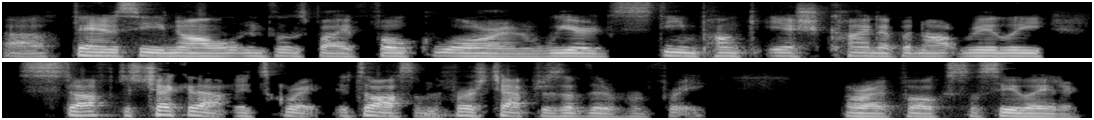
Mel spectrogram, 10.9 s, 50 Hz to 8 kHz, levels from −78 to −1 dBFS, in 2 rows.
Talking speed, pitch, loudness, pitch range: 210 wpm, 125 Hz, -22 LUFS, 115-130 Hz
